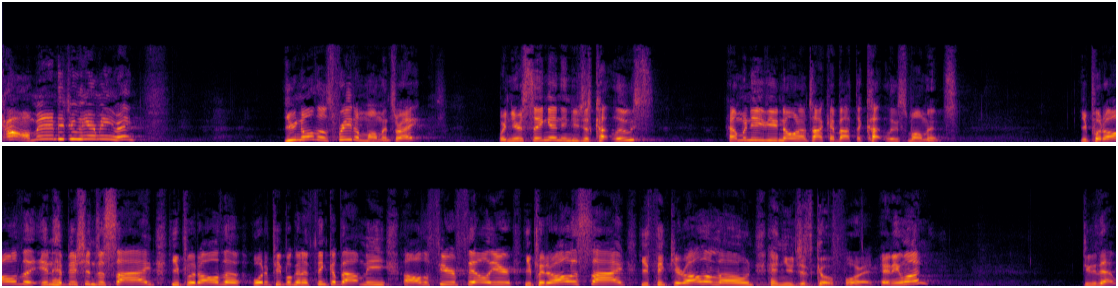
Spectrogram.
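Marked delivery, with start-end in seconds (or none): 0.0-1.3 high, loud, caught-out cry; mock embarrassed alarm. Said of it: "Until you find out someone was home". 2.8-20.4 high, loud, urgent preaching. Acted. Preaches at full force.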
